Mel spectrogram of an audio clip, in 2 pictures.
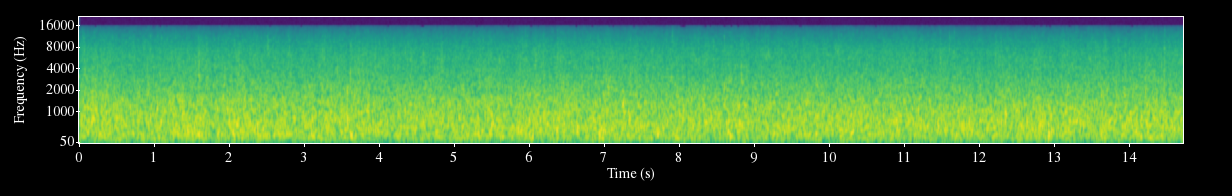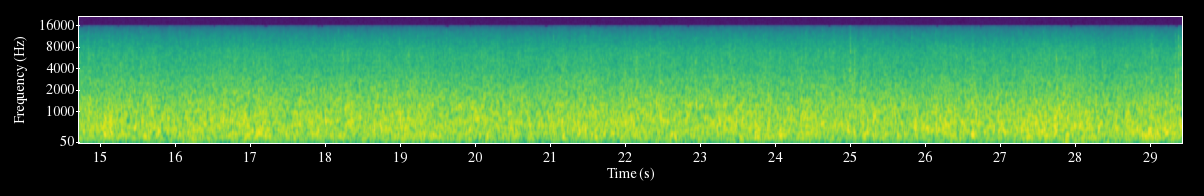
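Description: Shallow, fast stream rushing and splashing over rocks, a steady even rush of water.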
